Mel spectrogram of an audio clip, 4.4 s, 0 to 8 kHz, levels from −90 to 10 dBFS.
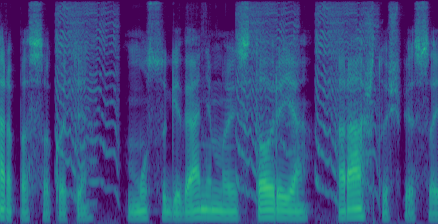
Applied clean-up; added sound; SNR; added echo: none; Cupboard open or close; 13 dB; none.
